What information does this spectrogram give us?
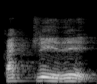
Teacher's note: இந்த ஆயுத எழுத்து வந்து தனக்குரிய அரை மாத்திரை அளவுல வந்து முழுமையா ஒலிக்காம குறைஞ்சு கால் மாத்திரை அளவுல தான் ஒலிக்கும்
